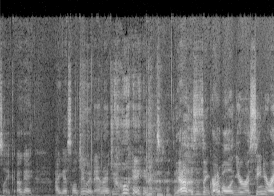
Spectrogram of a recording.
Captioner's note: chuckles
